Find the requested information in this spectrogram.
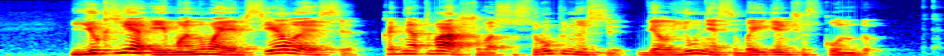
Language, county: Lithuanian, Panevėžys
